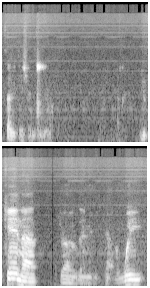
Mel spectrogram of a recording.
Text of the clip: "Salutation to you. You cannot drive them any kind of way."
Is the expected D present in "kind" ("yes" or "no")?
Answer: no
